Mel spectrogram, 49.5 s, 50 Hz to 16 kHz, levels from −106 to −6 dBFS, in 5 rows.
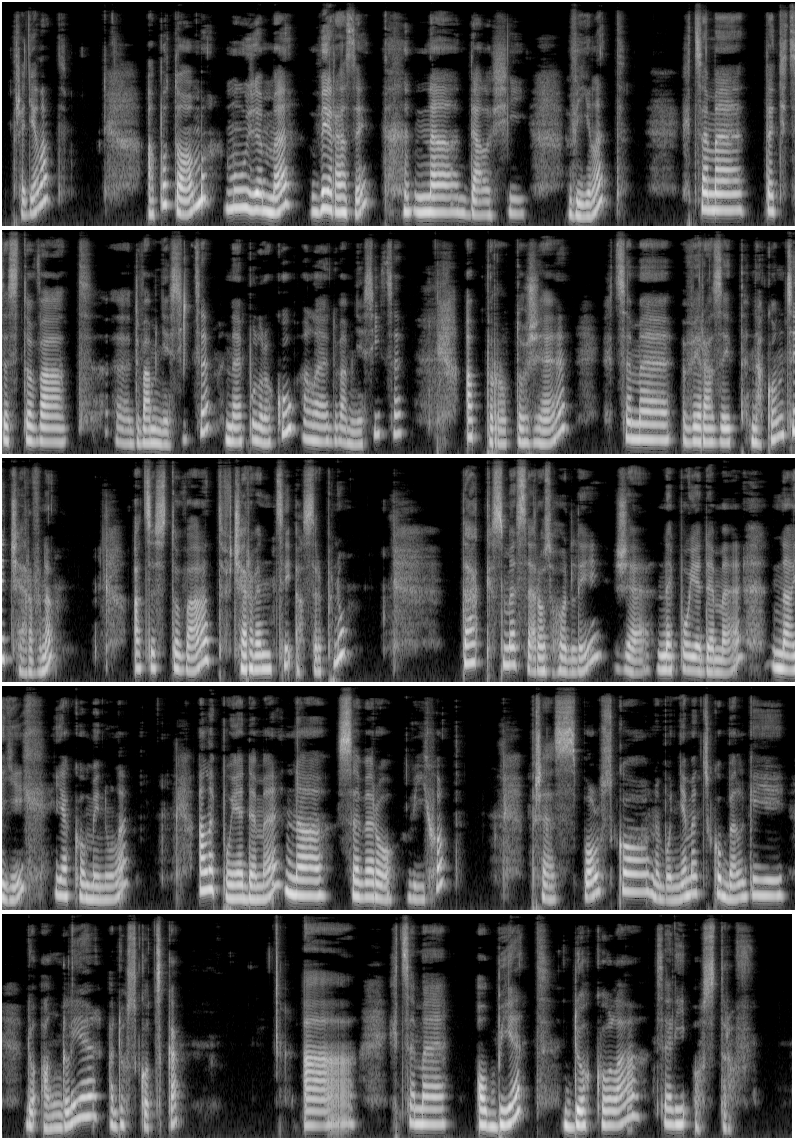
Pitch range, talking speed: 190-260 Hz, 75 wpm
